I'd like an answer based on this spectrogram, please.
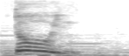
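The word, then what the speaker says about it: Do-in: Et comment on prononce Doin, Atsuko? う。ドイン。 Doin.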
